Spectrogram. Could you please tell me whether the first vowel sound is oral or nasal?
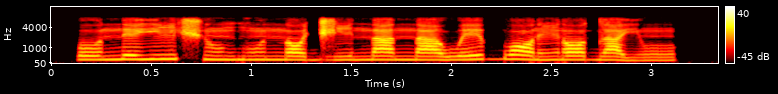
oral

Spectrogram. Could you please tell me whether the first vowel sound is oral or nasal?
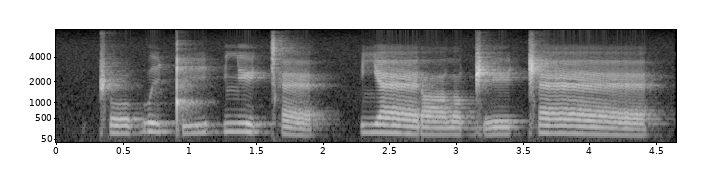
oral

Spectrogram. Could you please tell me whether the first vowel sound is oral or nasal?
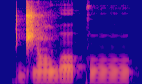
nasal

